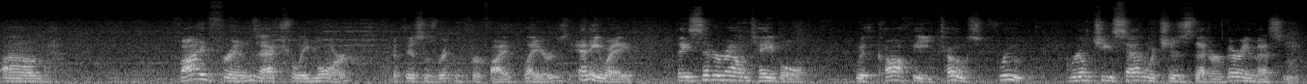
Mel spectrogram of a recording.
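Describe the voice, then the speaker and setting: A man's voice: fairly high pitch, animated, a little slow. A man informally introducing and narrating a readers theater play. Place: room at a campus event. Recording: roomy, distant mic, clear background noise.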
